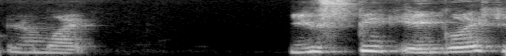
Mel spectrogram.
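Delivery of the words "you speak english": louder, rising disbelief; can't believe what you're hearing; shocked question. Retold or imitated. Reacting to boyfriend's mom speaking English, louder astonished question.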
